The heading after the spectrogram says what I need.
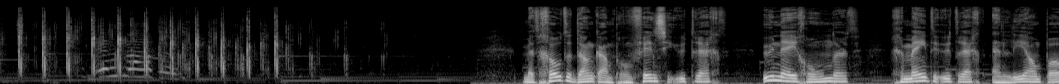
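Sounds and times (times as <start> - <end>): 
small group clapping: 0.0 - 4.0
speech: 5.2 - 10.5.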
